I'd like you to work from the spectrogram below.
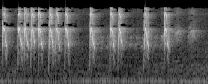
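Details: Grey-cheeked bulbul (cucak cungkok) delivering crisp 'nembak' shooting notes meant to tutor contest birds: bright down-slurred chips in quick groups, then spaced single notes.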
